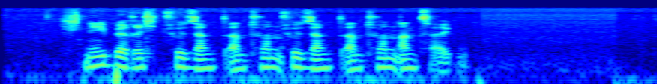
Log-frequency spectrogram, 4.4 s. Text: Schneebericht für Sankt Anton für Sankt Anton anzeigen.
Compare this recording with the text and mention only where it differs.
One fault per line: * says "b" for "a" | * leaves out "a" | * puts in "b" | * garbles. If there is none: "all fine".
all fine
